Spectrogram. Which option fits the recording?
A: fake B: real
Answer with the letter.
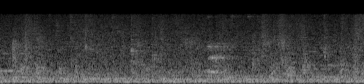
B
